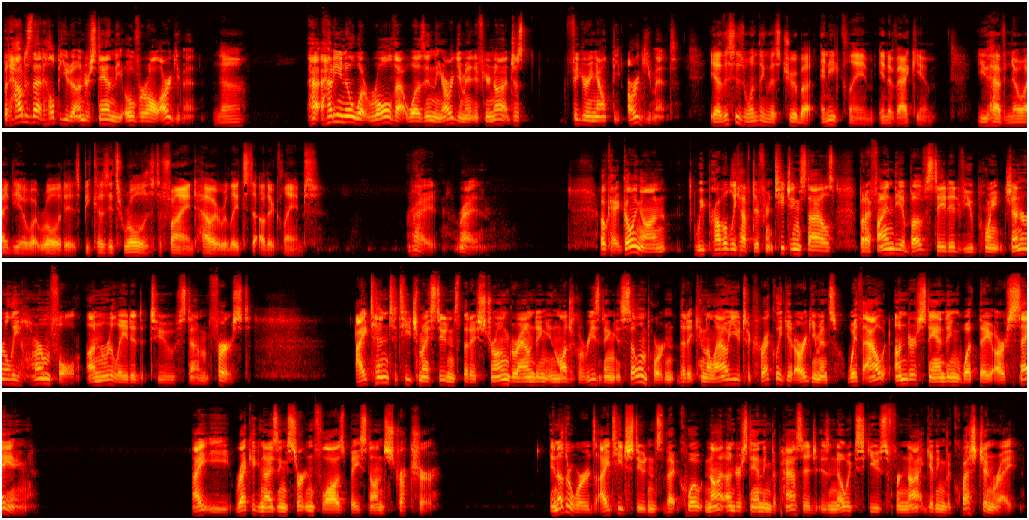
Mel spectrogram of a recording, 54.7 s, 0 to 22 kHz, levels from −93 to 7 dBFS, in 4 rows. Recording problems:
thin; somewhat; fading below 350 Hz

